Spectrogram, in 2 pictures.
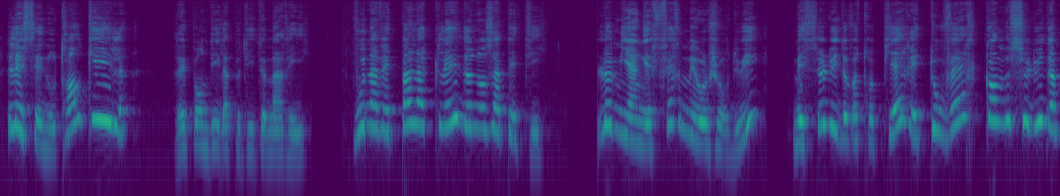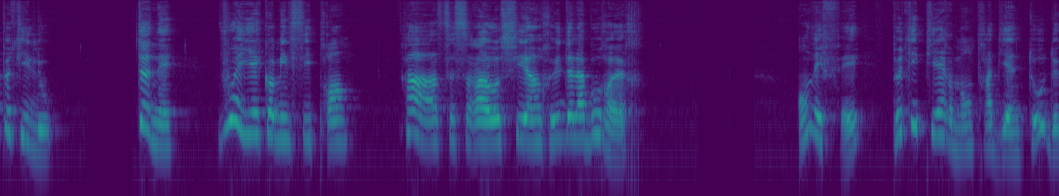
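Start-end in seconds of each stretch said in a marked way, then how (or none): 0.1-1.3 voix de jeune fille plus aiguë et plus forte; lance-le gaiement, en jeune fille qui taquine. A narrator's reading. Marie répond à Germain. 3.5-17.0 voix de jeune fille, plus aiguë, taquine; jeune fille enjouée. A narrator's reading. Marie parle à Germain.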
